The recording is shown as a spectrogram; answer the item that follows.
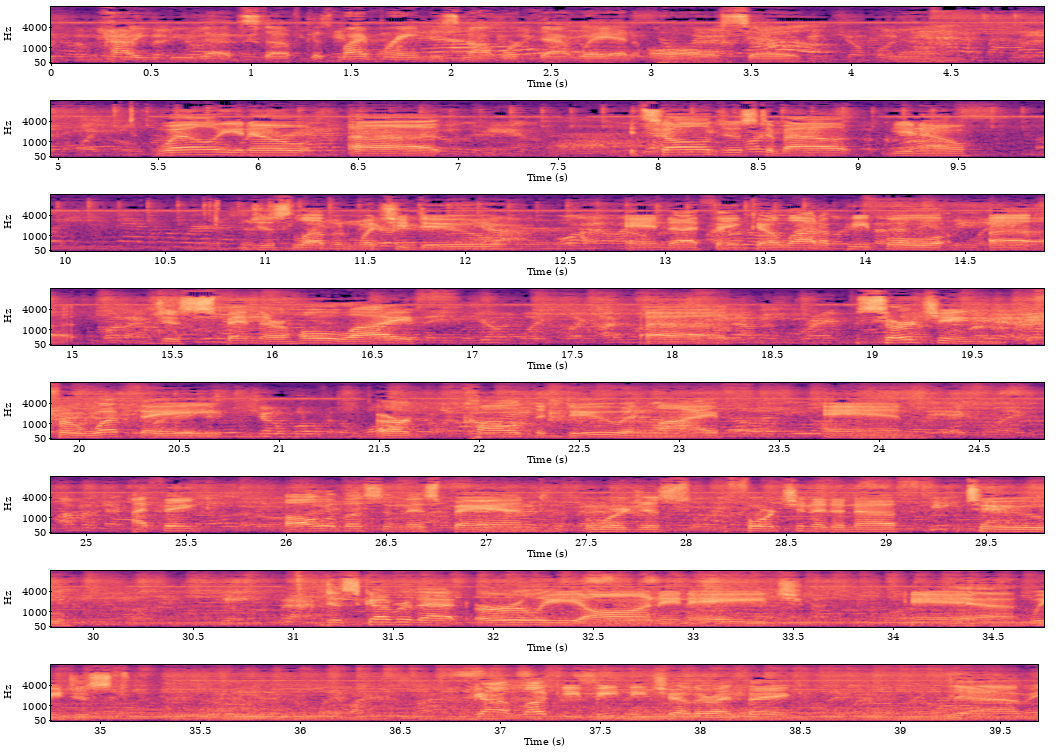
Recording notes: Live at Grand Royale. It was an enjoyable experience to chat with these talented individuals while we conversed outside, accompanied by the energetic performances of various bands inside. I would like to extend my gratitude to the Grand Royale for graciously allowing me to set up and record an episode at their establishment.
